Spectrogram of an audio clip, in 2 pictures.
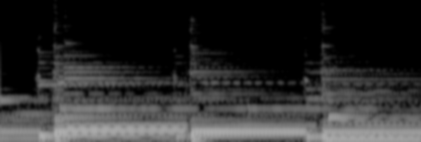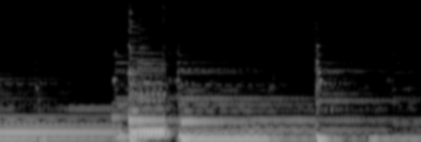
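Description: Acoustic guitar playing a slow ballad intro: chords struck every one and a half to two seconds and left to ring out.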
